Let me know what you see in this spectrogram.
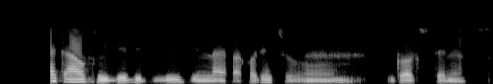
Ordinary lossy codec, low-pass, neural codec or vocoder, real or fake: none; 5.4 kHz; none; real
